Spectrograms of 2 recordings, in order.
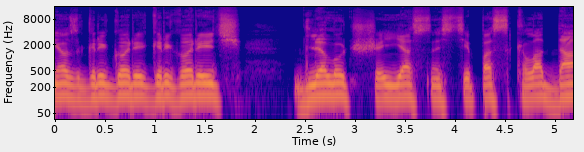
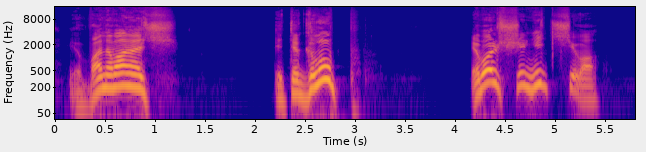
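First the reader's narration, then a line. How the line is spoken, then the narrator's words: Loud. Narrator (Russian): громко сказал Григорий Григорьевич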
